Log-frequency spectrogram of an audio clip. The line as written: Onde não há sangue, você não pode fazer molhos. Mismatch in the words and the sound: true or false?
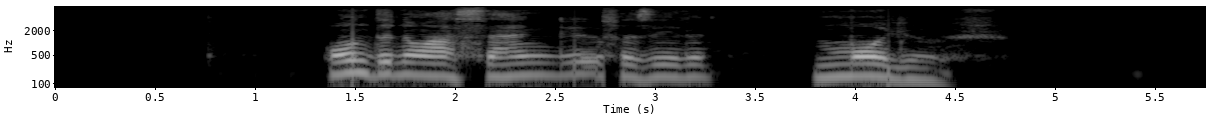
true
